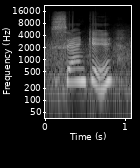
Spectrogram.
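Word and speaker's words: cinq: হিসেবে উচ্চারণ করি যেমন এখানে সিংক না হয়ে উচ্চারণ হচ্ছে স্যাংক স্যাংক মানে হচ্ছে পাঁচ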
